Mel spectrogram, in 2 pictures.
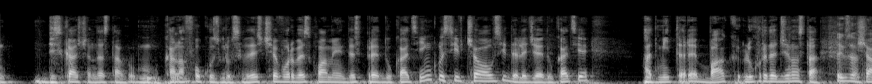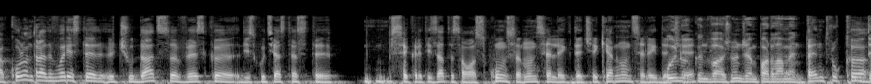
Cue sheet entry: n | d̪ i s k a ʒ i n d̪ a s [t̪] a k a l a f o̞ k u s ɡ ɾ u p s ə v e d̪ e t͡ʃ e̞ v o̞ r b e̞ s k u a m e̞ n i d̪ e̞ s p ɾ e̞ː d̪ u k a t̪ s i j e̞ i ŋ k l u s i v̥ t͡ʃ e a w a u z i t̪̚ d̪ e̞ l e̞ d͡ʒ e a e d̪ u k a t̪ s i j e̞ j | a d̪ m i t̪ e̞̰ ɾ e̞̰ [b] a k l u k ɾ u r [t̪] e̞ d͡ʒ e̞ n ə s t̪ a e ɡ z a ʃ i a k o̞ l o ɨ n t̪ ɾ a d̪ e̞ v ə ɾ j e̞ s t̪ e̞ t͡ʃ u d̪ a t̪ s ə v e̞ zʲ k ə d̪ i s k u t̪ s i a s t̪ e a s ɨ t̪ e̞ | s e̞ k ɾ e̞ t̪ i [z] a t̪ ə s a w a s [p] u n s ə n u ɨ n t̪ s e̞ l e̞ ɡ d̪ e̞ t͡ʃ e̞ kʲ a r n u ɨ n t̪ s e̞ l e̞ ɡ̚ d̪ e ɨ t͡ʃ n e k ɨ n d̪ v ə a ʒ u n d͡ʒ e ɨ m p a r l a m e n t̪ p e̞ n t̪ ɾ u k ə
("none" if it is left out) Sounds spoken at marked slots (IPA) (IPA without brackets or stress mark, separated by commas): t̪, b, d̪, z, k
